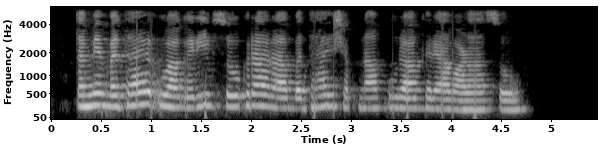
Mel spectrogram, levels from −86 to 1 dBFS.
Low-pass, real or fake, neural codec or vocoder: 5.4 kHz; fake; vocoder, 44.1 kHz, 80 mel bands, Vocos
